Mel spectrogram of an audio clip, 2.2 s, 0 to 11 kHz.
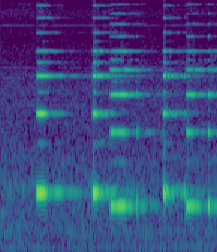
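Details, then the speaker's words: Minelab Equinox 600/800 metal detector with F2 setting raised to 19 over an open bottle cap: each sweep gives a short high beep breaking into a lower buzzy tone, repeating steadily, the cap's iron reading negative (ferrous). "Oi gente baixou lá Olha já tem dificuldade já tá negativar o ferro da tampinha"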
